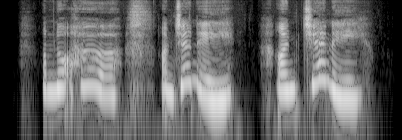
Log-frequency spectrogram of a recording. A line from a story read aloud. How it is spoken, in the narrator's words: She whimpered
